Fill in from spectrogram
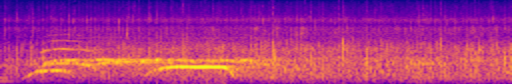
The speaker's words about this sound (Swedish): Så en applåd för meditationen!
